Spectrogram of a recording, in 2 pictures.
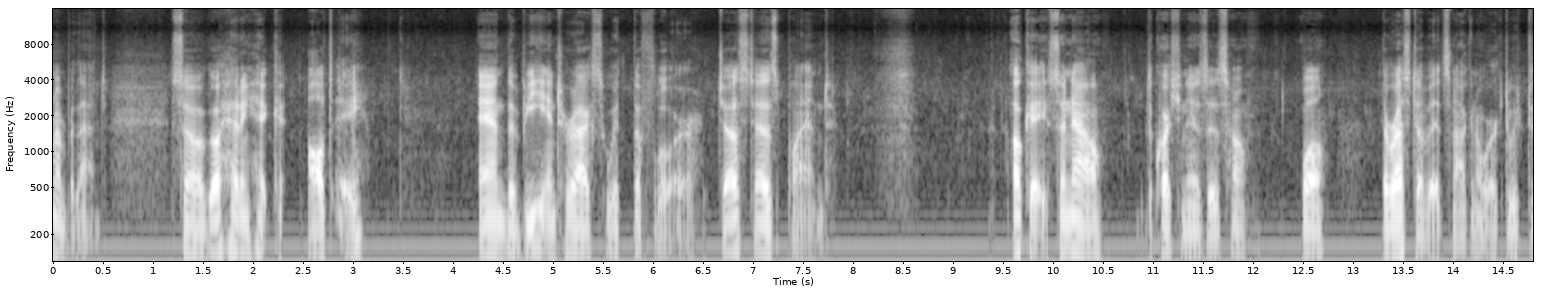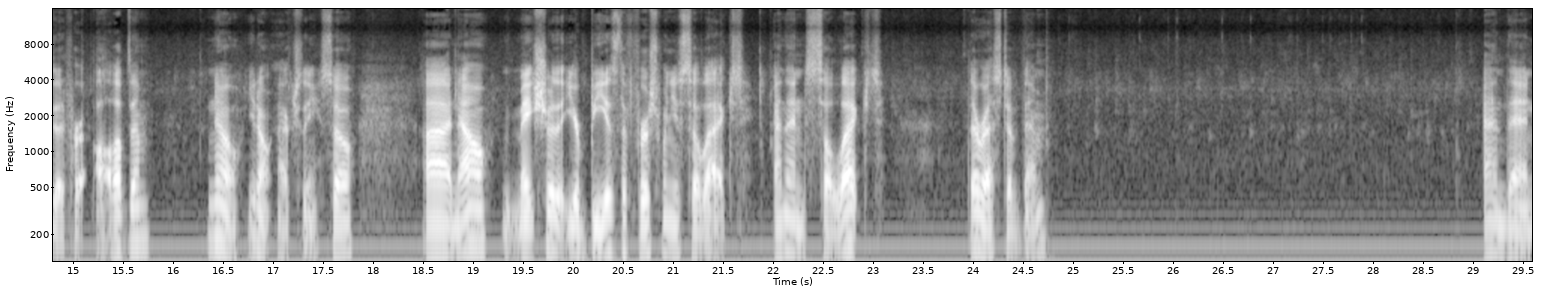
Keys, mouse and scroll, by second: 3.4 alt+a, 8.3 Escape, 19.3 b, 19.5 click, 20.7-21.3 drag, 22.3 b, 25.5-25.8 middle drag, 27.9 middle click, 28.5-29.5 middle drag.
